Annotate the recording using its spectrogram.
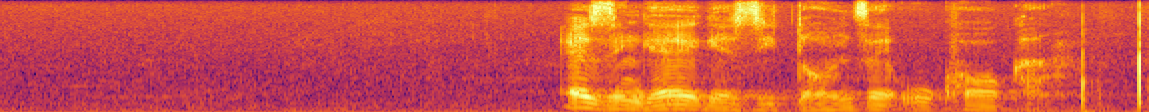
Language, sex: Zulu, male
